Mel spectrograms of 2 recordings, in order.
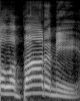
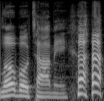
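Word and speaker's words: lobotomy: A labbotomy. Oh, I see. I said it wrong. Lobo Tommy.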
